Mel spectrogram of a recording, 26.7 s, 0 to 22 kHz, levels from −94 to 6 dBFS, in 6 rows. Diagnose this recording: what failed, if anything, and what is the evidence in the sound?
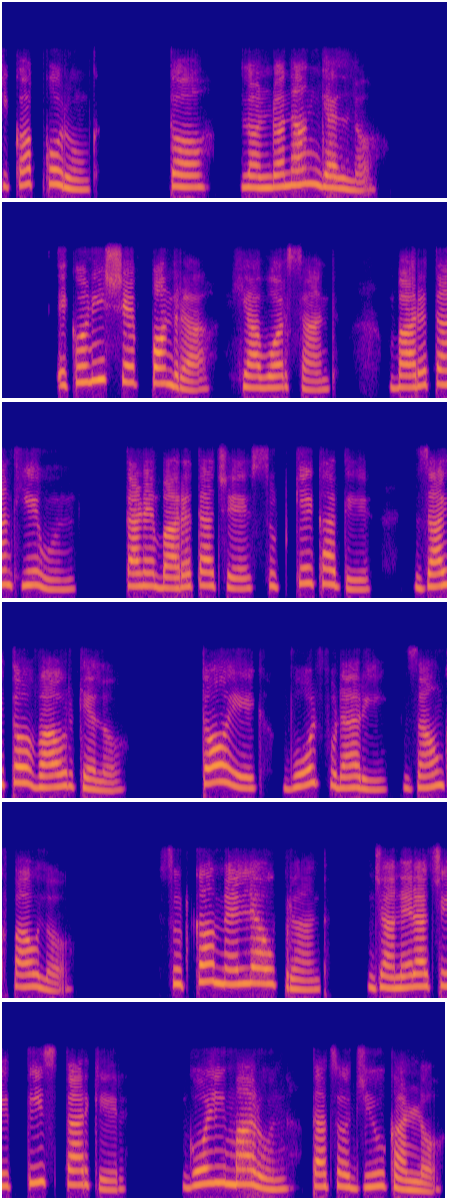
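Speech sounds muffled, hoarse and slightly robotic throughout, with nothing above 8.6 kHz. This is Opus voice compression at the codec stage, with coarse linear-prediction coding that fits about 10 kbps.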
